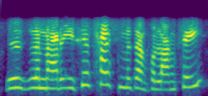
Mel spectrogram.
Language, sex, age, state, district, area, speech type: Bodo, female, 60+, Assam, Kokrajhar, urban, conversation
